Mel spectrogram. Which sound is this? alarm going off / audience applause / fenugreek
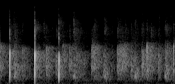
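audience applause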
